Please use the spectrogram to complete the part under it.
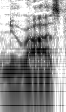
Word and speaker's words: Newroz: It's pronounced a variety of ways, but my local Kurdish friends call it Newroz.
